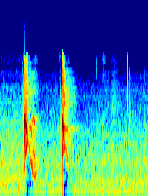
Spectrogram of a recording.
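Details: Scottish Terrier puppy, a girl named Mackenzie from Wheaton, gives two sharp, high yapping barks about three-quarters of a second apart, followed by faint clicks over a low steady hum.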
